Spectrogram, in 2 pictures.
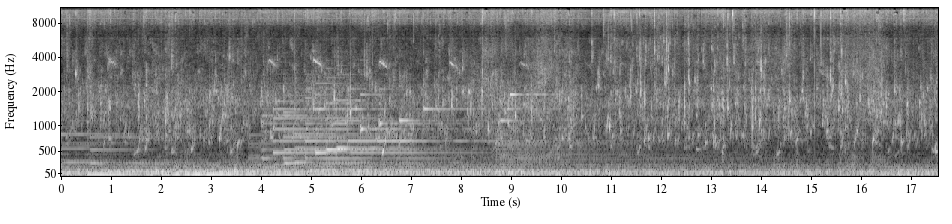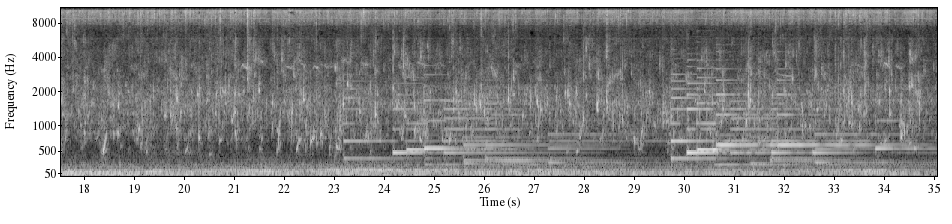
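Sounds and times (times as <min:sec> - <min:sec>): slow soft music: 0:00.0 - 0:11.3, 0:23.2 - 0:35.0
steady low rumble: 0:00.0 - 0:11.7
shallow water babbling: 0:00.0 - 0:35.0.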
